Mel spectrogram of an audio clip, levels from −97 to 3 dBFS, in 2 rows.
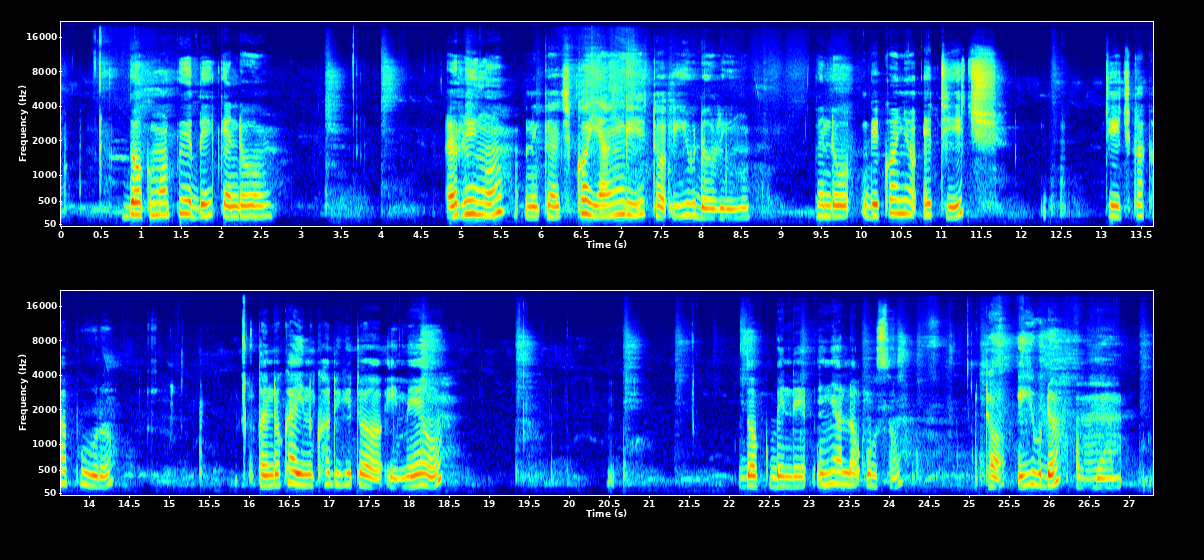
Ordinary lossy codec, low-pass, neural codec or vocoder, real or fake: none; 19.8 kHz; vocoder, 44.1 kHz, 128 mel bands every 256 samples, BigVGAN v2; fake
